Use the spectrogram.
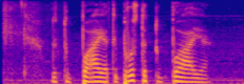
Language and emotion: Russian, angry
